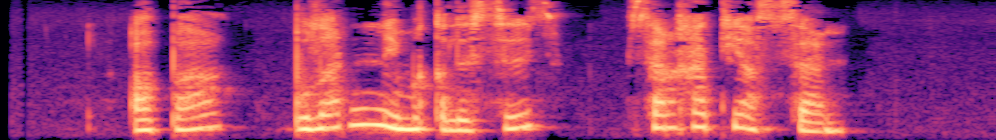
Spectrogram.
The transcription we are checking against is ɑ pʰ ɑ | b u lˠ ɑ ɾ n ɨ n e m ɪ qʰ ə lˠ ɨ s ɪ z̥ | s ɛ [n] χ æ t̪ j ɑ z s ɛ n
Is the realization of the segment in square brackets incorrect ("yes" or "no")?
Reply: no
